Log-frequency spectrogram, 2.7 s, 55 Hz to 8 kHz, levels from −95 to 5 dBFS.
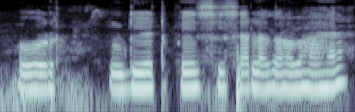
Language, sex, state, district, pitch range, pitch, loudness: Hindi, male, Uttar Pradesh, Saharanpur, 150-160 Hz, 155 Hz, -15 LUFS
